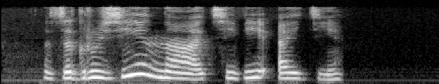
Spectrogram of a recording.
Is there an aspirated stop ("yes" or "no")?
yes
